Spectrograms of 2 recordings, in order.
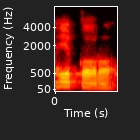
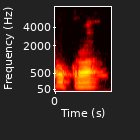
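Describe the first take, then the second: First: The word begins with an i vowel. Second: The word begins with a u vowel. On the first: The speaker calls it right. "hamzah wasalnya dibacanya i gitu ya iqra" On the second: The speaker calls it wrong.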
